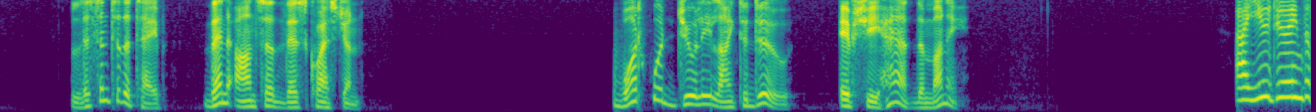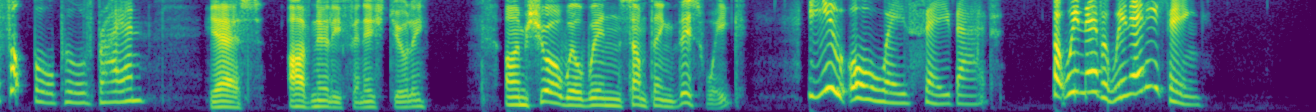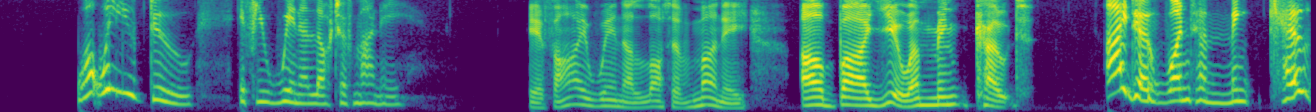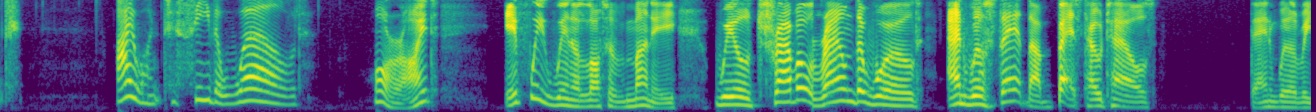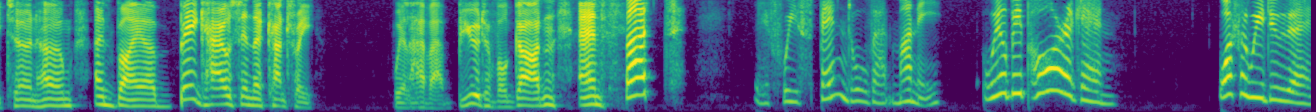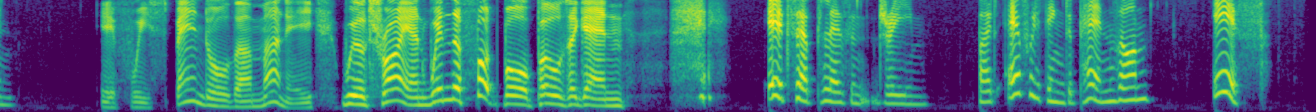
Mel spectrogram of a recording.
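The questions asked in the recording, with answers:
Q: What would Julie like to do if she had the money?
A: See the world (travel around the world)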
